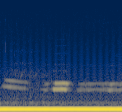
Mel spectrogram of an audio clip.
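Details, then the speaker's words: Simulated low-pitched tinnitus: a steady hum approximating what one man hears in his left ear, possibly from flying while congested or from permanent hearing damage. "this is what it started with in South America it started with this hum in my left ear this is approximately the note that I hear in my left ear"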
